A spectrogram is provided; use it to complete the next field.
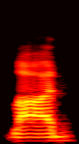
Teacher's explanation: the first shava under the dalet is silent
